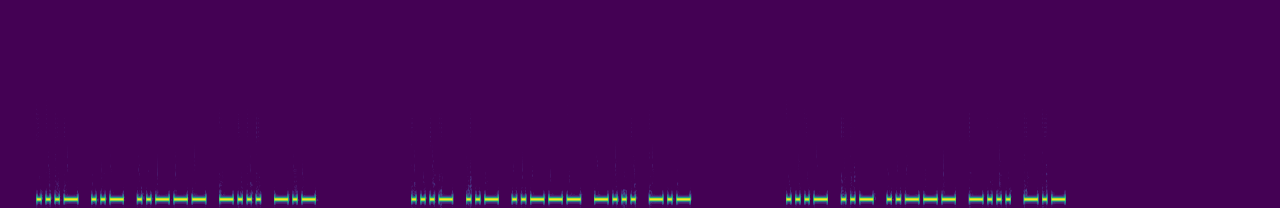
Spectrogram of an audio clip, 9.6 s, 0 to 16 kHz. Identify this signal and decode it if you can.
Morse code, heard as a keyed tone, about 34 wpm, 700 Hz. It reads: VU2BK VU2BK VU2BK
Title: DXCC-100 Call Signs - 5 Characters - Repeated 3x - 35wpm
